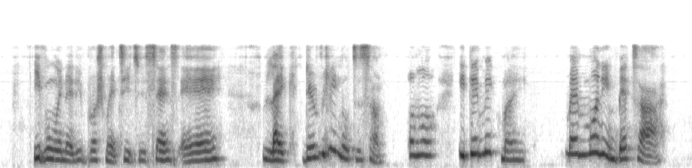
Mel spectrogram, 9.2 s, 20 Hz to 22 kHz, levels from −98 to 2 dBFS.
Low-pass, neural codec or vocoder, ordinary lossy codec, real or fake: 7.2 kHz; codec, 24 kHz, 6 kbps, HILCodec; none; fake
